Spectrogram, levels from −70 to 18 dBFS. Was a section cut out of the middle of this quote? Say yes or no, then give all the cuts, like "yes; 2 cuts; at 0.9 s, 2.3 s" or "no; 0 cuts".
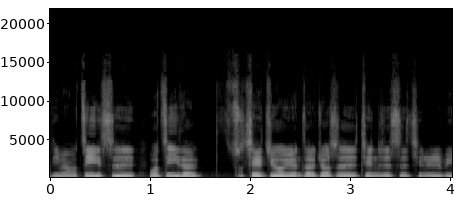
yes; 1 cut; at 0.9 s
